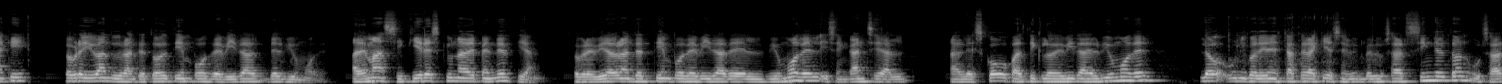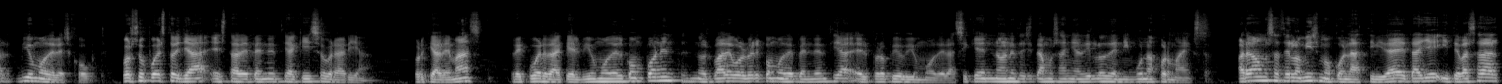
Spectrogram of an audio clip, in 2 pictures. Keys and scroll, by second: 0.0 ctrl+alt+l, 0.3 ctrl+alt+o, 14.4 Return.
